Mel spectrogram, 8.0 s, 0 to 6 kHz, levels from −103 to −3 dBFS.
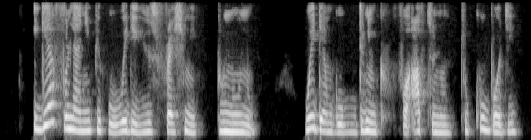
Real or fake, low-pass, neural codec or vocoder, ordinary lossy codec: real; 5.4 kHz; none; none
